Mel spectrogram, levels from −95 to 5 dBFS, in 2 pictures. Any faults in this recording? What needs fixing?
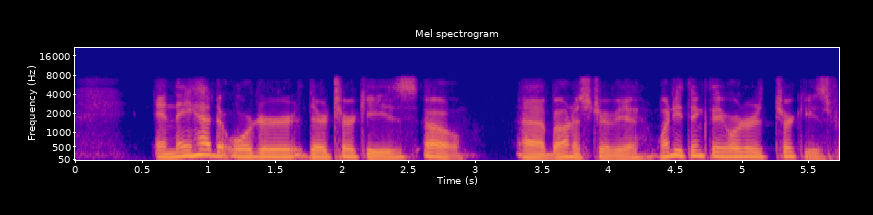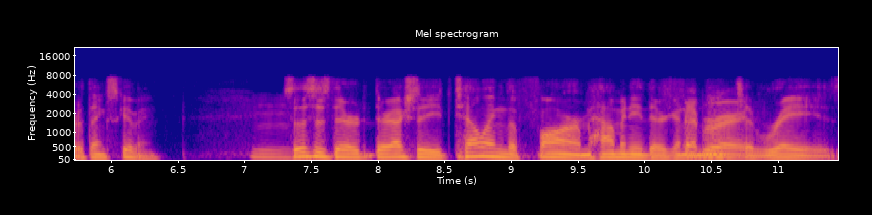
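Nothing here needs fixing: it's speech through the AMR wideband (HD Voice) codec at 18.25 kbit/s, with the top end stopping around 7.5 kHz as that path does, and no faults turn up anywhere.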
